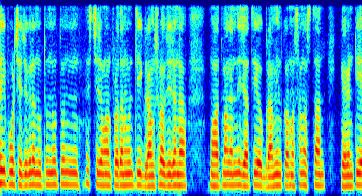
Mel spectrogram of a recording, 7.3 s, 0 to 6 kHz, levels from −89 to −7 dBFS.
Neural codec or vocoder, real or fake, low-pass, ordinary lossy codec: codec, 16 kHz in and 24 kHz out, 1 kbps, XY-Tokenizer; fake; 5.4 kHz; none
